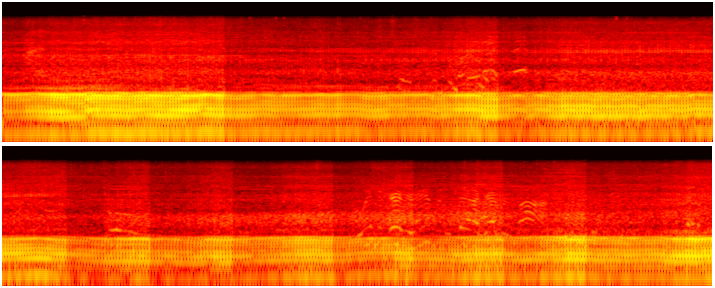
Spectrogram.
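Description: Four-wheeler (ATV) engine running steadily at part throttle while towing a rider on a car hood, easing off for a moment about two-thirds of the way through.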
